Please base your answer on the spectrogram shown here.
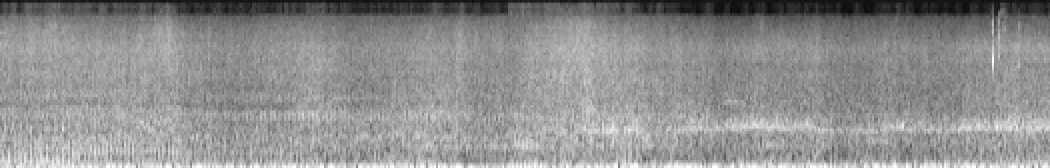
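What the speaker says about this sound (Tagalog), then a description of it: "Grabe ano dito, lakas ng hangin." Strong wind in the Sierra Madre mountains blasting against the microphone in a heavy, steady roar, with a faint rumble beneath and no clear speech.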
